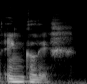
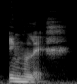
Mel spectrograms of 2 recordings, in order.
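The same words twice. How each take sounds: First: "English" with its usual sounds; normal English. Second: "English" read as Dutch spelling. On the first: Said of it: "not English". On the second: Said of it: "it would be pronounced English". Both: Shown as a demonstration.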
